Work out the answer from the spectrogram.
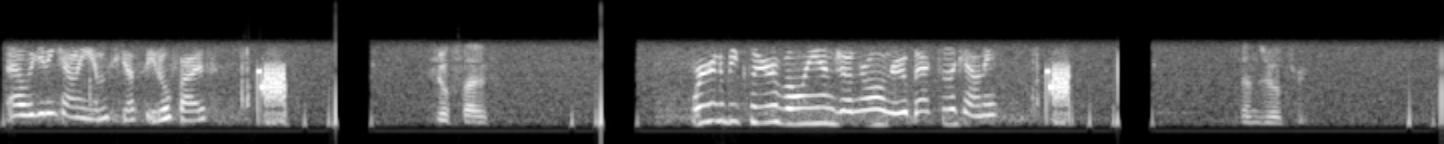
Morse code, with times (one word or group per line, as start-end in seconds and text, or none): none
